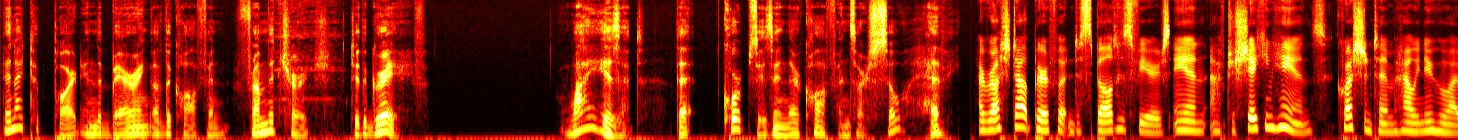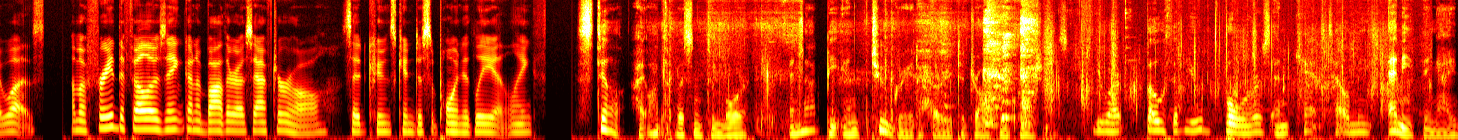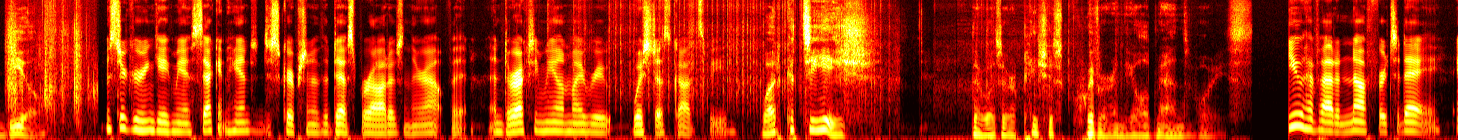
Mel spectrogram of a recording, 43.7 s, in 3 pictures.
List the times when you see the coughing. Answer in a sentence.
The coughing can be heard from 23.2 to 25.0 s.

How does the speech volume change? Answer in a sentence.
The volume of the speech stays about the same.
